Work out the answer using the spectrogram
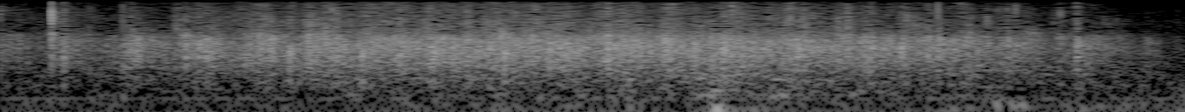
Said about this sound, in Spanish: Damos comienzo entonces con este aplauso a la primera mesa.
